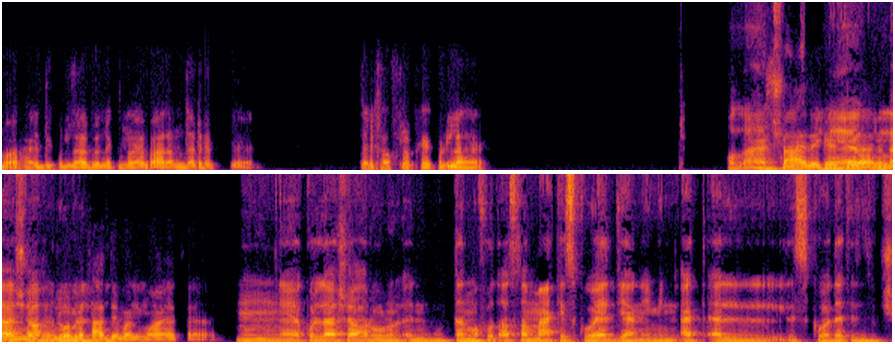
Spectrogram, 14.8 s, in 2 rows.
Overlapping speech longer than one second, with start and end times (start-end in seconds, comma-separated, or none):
6.3-8.4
